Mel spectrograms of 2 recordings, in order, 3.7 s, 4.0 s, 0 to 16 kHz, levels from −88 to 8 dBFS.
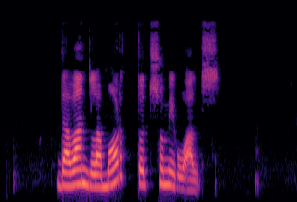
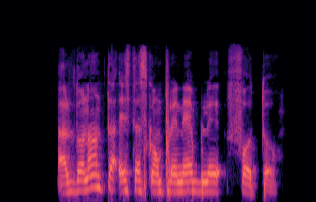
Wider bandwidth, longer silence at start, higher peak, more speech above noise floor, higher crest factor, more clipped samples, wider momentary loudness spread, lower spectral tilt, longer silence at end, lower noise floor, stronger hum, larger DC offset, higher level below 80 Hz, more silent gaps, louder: first, 11.5 kHz vs 7.8 kHz; about the same, 0.7 s vs 0.75 s; about the same, -6 dBFS vs -8 dBFS; second, 50 dB vs 63 dB; about the same, 20 dB vs 16 dB; neither; first, 15 LU vs 6 LU; about the same, -5 dB/octave vs -5.5 dB/octave; first, 1 s vs 0.5 s; second, -72 dBFS vs -86 dBFS; neither; neither; second, -80 dBFS vs -60 dBFS; neither; about the same, -23 LUFS vs -23 LUFS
